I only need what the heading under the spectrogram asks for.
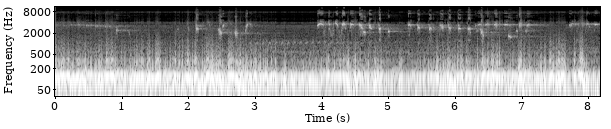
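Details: Bald eagle pair, both parents alerting at their nest on Hornby Island on January 19: runs of high, thin chittering notes, wavering and slightly descending, repeated in bursts over a constant heavy low rumble of wind or engine noise.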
